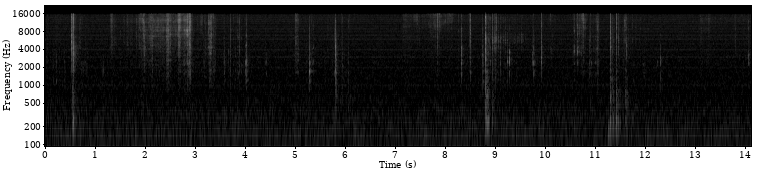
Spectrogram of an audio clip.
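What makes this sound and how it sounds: A small dark blade scrapes and shaves pieces off a palm-sized yellow oval bar of solid soap with a paper Pusheen sticker, held in the hand. Quiet, bright, crisp scraping and shaving clicks come in short bursts and scattered strokes, with almost no low end and no ring.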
